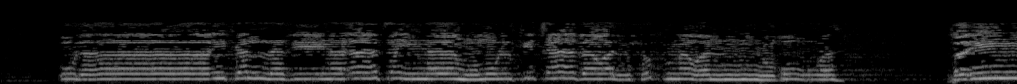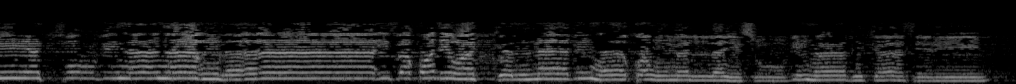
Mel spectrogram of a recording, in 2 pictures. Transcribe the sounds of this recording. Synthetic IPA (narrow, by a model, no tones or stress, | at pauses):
ʔʊlaː | ʔɪkalːaðiːnaʔaːt̪ajnaːhʊmʊlkɪt̪aːbawalħʊkmawanːʊbʊwːa | faʔɪnjakfʊɾbɪhaːɦaːʔʊlaː | ʔɪfɑqɑd̪wakːalnaːbɪhaːqɑwmanlajsuːbɪɦaːbɪkaːfɪɾiːn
